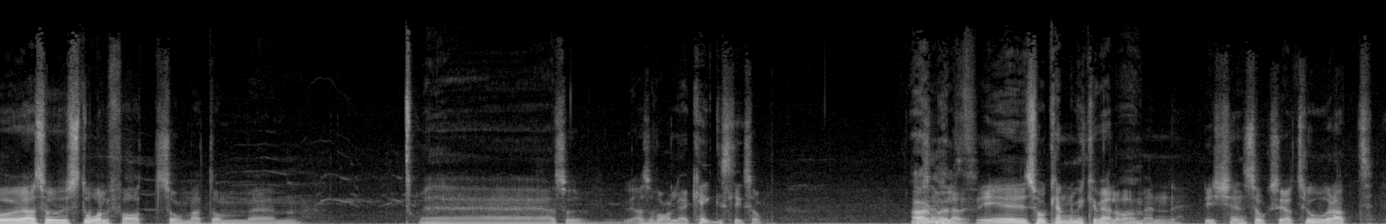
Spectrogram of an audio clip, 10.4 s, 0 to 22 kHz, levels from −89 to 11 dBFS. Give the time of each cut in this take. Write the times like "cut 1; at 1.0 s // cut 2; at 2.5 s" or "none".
none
